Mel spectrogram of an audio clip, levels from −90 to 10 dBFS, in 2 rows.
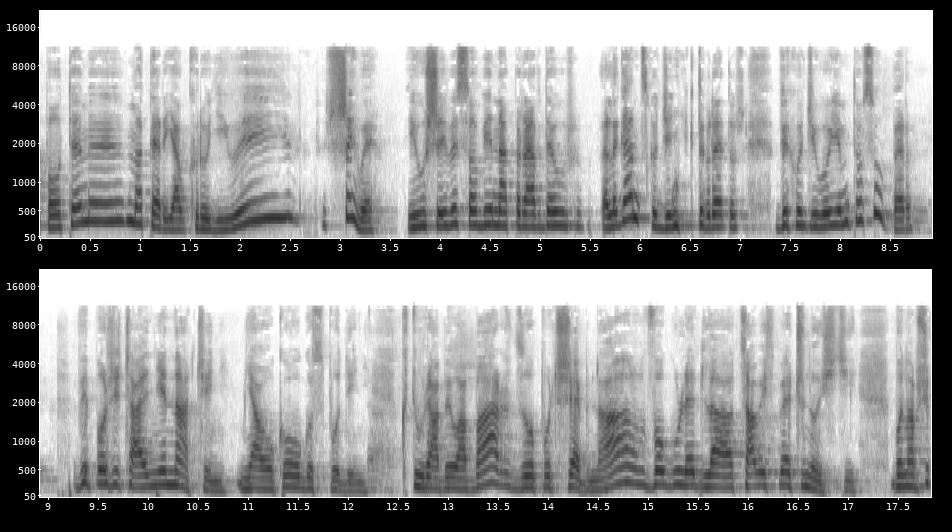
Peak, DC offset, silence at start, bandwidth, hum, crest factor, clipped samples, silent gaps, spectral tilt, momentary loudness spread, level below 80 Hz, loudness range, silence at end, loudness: -2 dBFS; under 0.1%; 0 s; 11.5 kHz; none; 16 dB; under 0.1%; none; -5.5 dB/octave; 10 LU; -56 dBFS; 3 LU; 0 s; -18 LUFS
